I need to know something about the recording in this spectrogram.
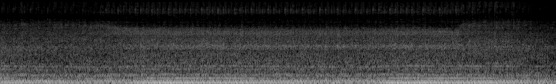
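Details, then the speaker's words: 2002 Porsche Boxster 986, not yet at operating temperature: idle hunting about 100 rpm, pulsing rise and fall every couple of seconds; owner suspects a carbon-caked throttle body, to be cleaned along with the MAF. "so you can see you can hear it's it's hunting a little bit so uh yeah we're going to crack open the throttle body clean it up a little bit"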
